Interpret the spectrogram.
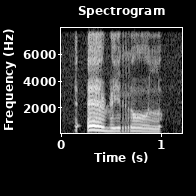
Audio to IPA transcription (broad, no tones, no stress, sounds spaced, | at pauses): ʔ ɛ ɳ i r o l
